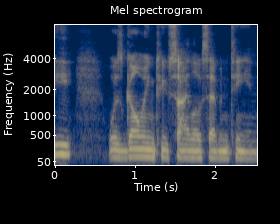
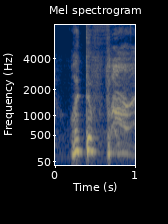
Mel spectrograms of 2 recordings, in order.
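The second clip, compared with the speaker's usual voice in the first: furious, very high exclamation, acted out; 12 semitones higher than usual. Retelling a character seeing a desolate outside: imitating someone furious. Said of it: "he's so mad".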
